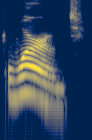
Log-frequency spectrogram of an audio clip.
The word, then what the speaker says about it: word: palavra, e tem o word. Como eu vou diferenciar uma da outra? Word, palavra, ela é mais sequinha, ó, word. E eu, mundo, né? Word. Eu vou pronunciar um L no meio.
